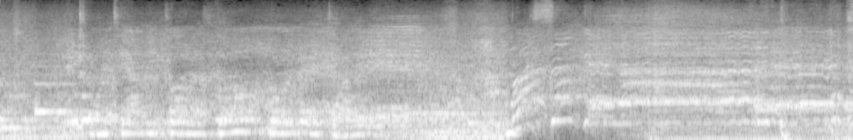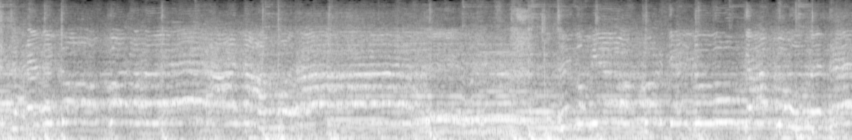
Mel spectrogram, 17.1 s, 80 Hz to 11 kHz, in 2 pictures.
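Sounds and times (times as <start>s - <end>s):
full band playing: 0.0s - 1.6s, 6.5s - 17.0s
woman singing into microphone: 0.6s - 3.8s, 4.8s - 17.0s.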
